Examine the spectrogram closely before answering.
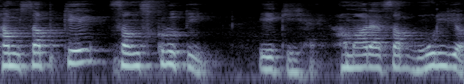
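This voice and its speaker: A woman with a dark, mellow, somewhat breathy medium-pitched voice and ordinary pitch variation is heard with audible room echo. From South India, Tamil Nadu. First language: Telugu (speaking Hindi). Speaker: lecturer. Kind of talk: lecture. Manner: halting, many fillers; mixes Hindi and English.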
